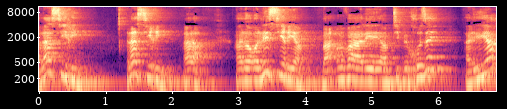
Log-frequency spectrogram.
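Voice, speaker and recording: A man with a high, slightly bright voice leads an informal Bible word study in an echoey room. He's enthusiastic and full of exclamations of praise, yet often hesitates with fillers and restarts.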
